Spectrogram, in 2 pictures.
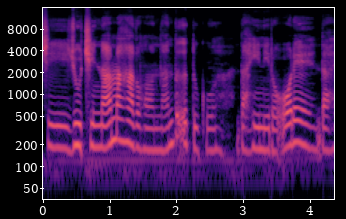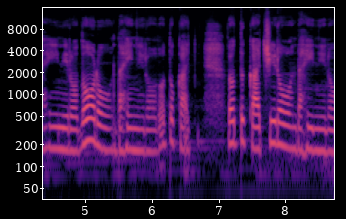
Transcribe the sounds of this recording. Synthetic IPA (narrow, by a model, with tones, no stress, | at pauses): t͡ʃi˧ju˧t͡ʃi˧nã˨˦mã˧˦ɦã˧ðo˧ɦo˧nã˨˧˦nd̪ɨ˦ʔɨ̰˧t̪u˧ku˧nd̪a˧ɦi˧nĩ˧ɾo̰˨ʔo˧˦ɾe˦nd̪a˧hi˧nĩ˧ɾo˨ðo˦ɾo˧nd̪a˧ɦi˧nĩ˧ɾo˨ðo˦t̪o˦ka̰˧ðo˦t̪u˦ka˧t͡ʃi˦ɾo˧nd̪a˧ɦi˧nĩ˧ɾo˧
